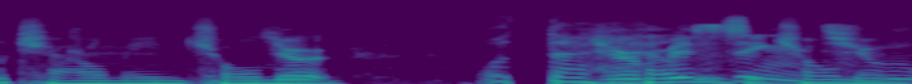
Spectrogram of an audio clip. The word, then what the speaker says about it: chow mein: in his step right they don't say chow mein they say chomin no because in our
